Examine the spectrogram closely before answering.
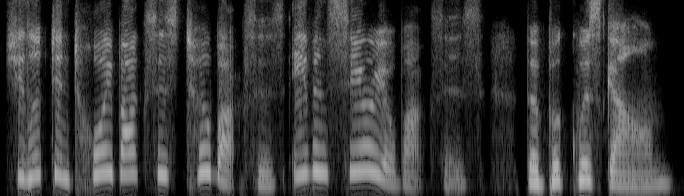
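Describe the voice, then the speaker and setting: A woman librarian reading a children's picture book aloud at story time, lively and expressive. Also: high-pitched, takes it slowly, no room sound. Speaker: library branch manager, story time reader.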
